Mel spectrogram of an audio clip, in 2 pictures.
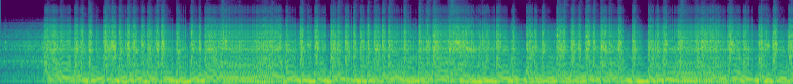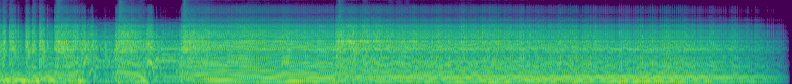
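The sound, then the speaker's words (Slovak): A heavily distorted electric guitar played through a distortion effect plays loud, saturated chords and riffs for about twenty seconds, a thick fuzzy wall of sound that rings out briefly at the end. No one speaks. “Keby sme sa mali baviť o extrémne skresanom zvuku, tak by sme hovorili o distortion.”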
